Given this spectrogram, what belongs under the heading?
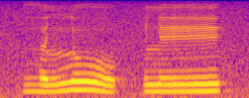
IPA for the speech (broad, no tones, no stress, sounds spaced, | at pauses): ɦ ə lː o | l e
